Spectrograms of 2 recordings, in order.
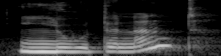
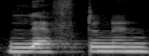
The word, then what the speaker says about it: lieutenant: is actually pronounced as lieutenant. lieutenant and left tenant as well. Left tenant in British English and lieutenant in American English.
